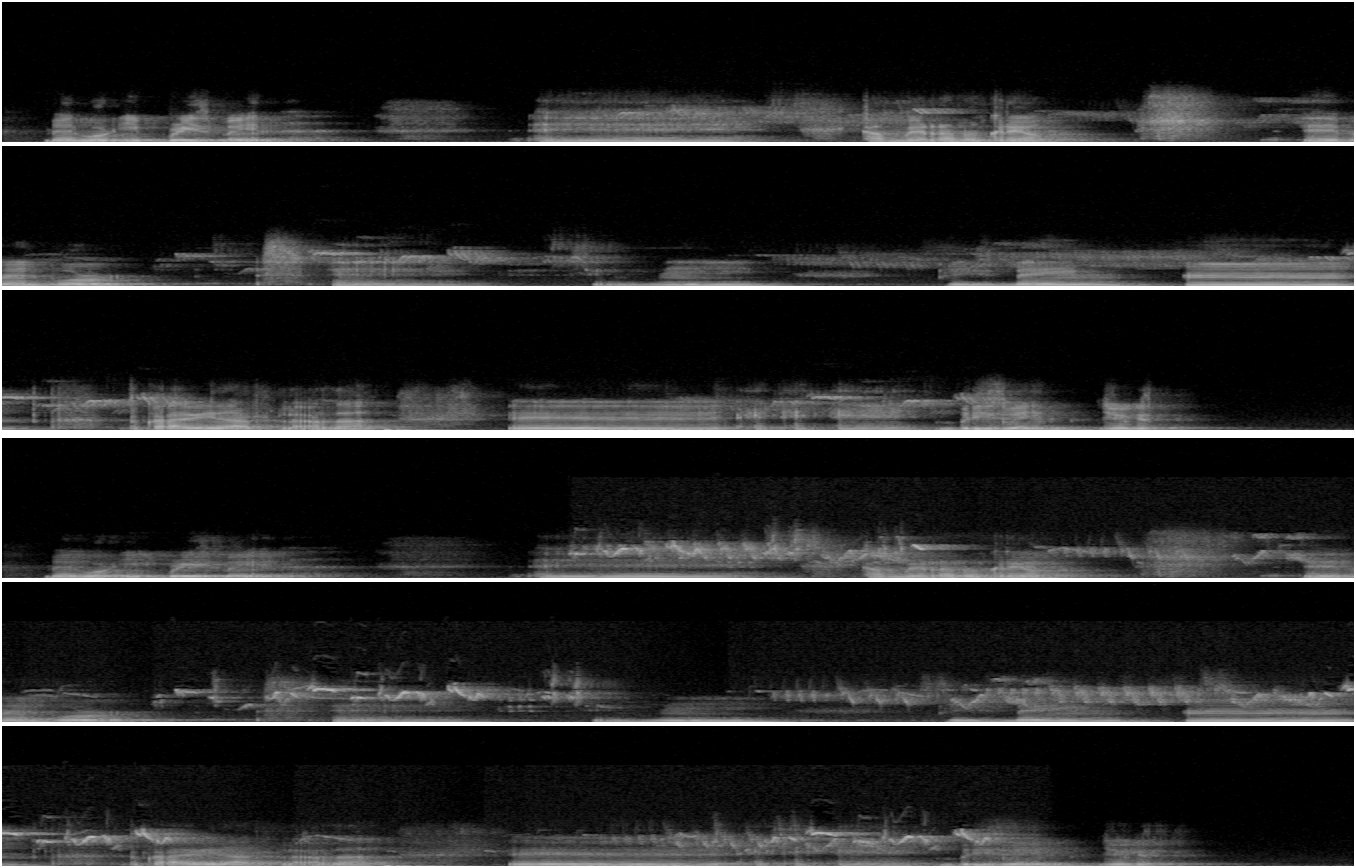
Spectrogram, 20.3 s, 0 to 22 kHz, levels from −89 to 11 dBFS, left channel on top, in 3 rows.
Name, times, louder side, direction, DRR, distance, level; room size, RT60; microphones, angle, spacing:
voice 1, 0.2-2.3 2.6-5.4 5.7-7.4 7.7-9.1 9.6-11.1 11.4-19.3, left 2 dB, 80° left, 6 dB, 3.4 m, -29 dB
sound 1, 2.8-4.9 5.2-6.6 6.9-7.2 7.5-9.8 10.5-14.4 15.0-15.5 15.9-16.0 16.4-18.7, right 9 dB, 90° right, 2.8 m, -35 dB
28.5 x 15.5 x 6.4 m, 0.82 s
head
